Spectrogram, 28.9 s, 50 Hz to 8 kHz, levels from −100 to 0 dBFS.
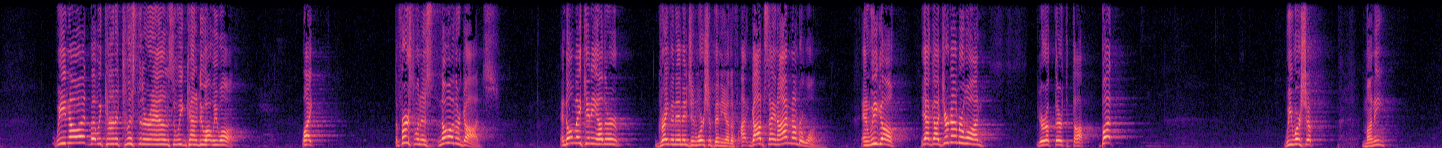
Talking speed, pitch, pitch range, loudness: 125 wpm, 265 Hz, 245-295 Hz, -21 LUFS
